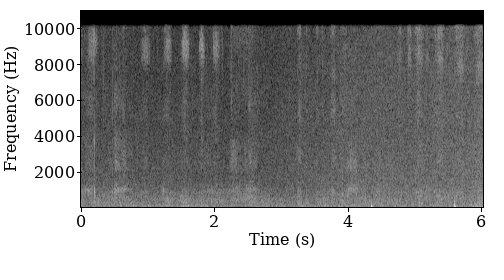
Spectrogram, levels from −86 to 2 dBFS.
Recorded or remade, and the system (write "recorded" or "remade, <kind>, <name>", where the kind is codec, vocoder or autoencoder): recorded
